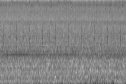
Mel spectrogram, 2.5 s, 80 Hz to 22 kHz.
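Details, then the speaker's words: 2008 Ford F-150 XLT 4.6 L V8, warm idle after 2–3 minutes from cold; faint regular knock from the left/passenger side, absent when cold, louder on acceleration; cause unconfirmed. "Well, once the engine starts warming up, you will start to hear a slight knock."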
